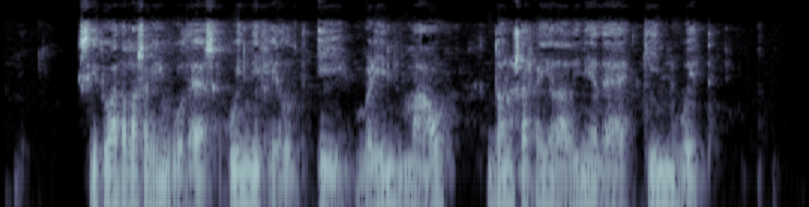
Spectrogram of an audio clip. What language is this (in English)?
Catalan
